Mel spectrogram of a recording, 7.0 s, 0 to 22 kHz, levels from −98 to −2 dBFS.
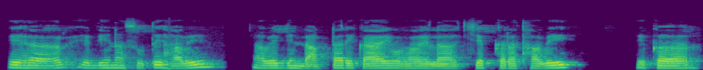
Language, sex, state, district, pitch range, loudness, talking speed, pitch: Chhattisgarhi, male, Chhattisgarh, Sarguja, 125-145 Hz, -22 LUFS, 155 wpm, 135 Hz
